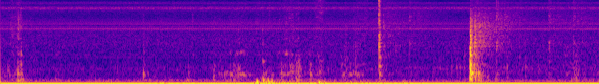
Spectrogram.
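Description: Cardboard battery box being handled and put down, with a few light knocks and low thumps and one sharp tap about three and a half seconds in, over a steady low background hum.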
